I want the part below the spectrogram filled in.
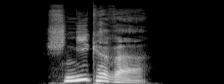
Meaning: inflection of schnieke: 1. strong/mixed nominative masculine singular comparative degree 2. strong genitive/dative feminine singular comparative degree 3. strong genitive plural comparative degree
- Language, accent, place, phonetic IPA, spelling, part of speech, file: German, Germany, Berlin, [ˈʃniːkəʁɐ], schniekerer, adjective, De-schniekerer.ogg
